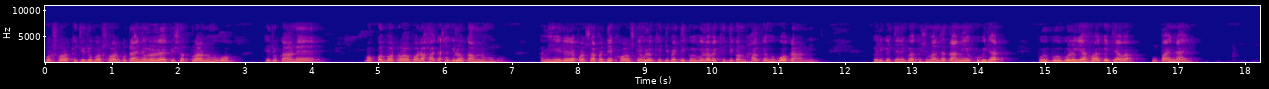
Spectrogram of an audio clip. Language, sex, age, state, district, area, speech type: Assamese, female, 60+, Assam, Lakhimpur, rural, spontaneous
